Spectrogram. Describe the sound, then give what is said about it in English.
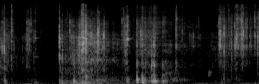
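Aluminium foil is crumpled and crinkled by hand in irregular, crackling bursts of rustling, with a brief silent gap near the start, then continuous scrunching that swells and fades. “You guys ready for some foil ASMR right in the middle of our podcast?”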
